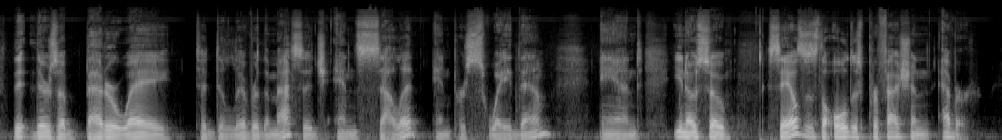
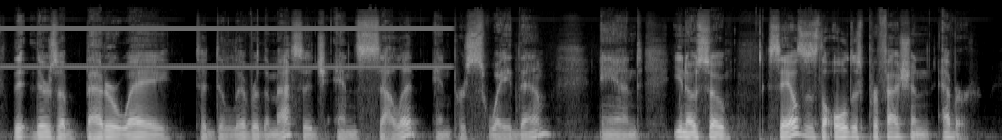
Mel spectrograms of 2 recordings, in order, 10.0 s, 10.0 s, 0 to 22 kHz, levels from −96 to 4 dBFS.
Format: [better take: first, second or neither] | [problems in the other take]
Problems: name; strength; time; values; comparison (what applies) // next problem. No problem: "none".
first | high-pitched whine; noticeable; until 4.5 s; 9.5 kHz, 10 dB below the speech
